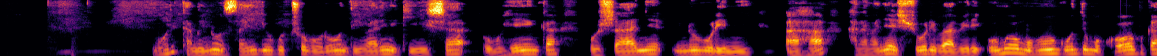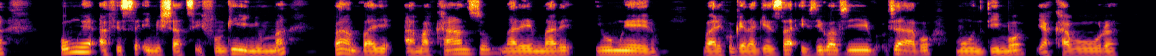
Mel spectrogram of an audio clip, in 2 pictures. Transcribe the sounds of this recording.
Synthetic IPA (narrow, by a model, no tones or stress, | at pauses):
muɾikaminuːz̥ajiɡihuɡut͡ʃuβuɾuːndiβaɾiɡiʃauβuɦiːŋɡa | βuʒaːɲe̞nuβuɾimi | aɦa | haɾaβaɲe̞ːʃuɾiβaβiɾiʔumŋewumuhuːŋɡuuːndiwumukʰo̞ːbɡa | umŋe̞ʔafise̞ʔimiʃat͡siːfuːŋɡijiɲuma | βaːmbaje̞amakʰaːnzumaɾe̞maɾe̞ | jumŋe̞ːɾu | βaɾikuɡe̞ɾaɡe̞zaʔivjiːɡwavjaːβo̞ | mundimo̞jakʰaβuːɾa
